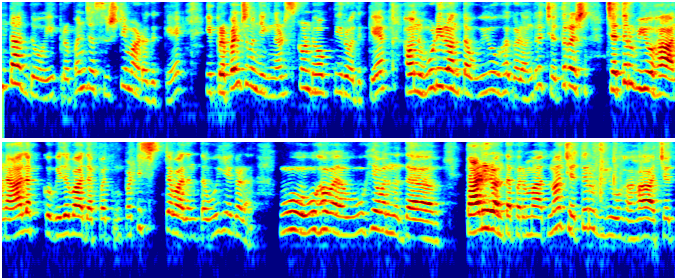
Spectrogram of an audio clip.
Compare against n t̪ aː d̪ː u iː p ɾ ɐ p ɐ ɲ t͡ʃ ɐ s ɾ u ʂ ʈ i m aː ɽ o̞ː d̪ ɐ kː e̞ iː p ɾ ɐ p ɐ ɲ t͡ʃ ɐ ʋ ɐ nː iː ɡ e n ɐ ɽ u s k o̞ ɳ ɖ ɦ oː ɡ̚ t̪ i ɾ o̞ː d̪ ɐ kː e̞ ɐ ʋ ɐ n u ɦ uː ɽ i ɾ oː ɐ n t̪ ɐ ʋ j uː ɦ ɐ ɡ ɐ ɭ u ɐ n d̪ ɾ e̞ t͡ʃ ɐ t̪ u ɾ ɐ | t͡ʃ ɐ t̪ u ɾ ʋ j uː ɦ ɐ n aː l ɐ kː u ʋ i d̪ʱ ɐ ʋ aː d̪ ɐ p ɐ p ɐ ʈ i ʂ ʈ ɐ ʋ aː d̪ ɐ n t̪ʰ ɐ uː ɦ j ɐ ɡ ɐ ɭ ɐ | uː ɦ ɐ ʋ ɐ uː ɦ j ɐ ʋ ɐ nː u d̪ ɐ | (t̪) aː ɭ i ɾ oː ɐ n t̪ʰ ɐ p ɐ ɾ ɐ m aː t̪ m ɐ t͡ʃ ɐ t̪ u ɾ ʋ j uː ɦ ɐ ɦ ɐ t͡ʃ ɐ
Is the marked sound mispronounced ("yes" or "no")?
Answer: no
